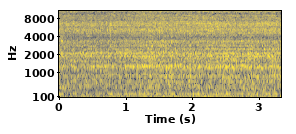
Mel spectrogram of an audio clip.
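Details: Coleman 530 G.I. A46 pocket stove after teardown, cleaning and reassembly, pumped and lit with valve opened: steady, constant hiss-roar, no sputter or pulsing; burner running properly at full flame.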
